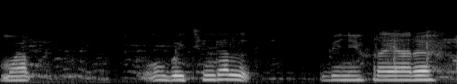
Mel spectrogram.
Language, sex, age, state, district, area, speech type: Bodo, female, 45-60, Assam, Udalguri, urban, spontaneous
